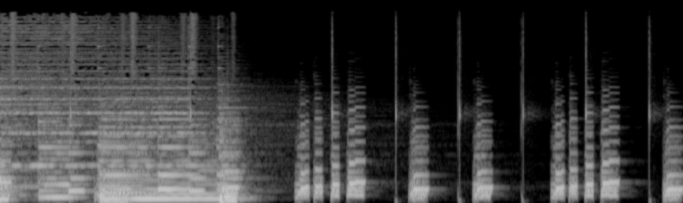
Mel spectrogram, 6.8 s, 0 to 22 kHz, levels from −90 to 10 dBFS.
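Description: At 2.20 s the pace jumps and stays fast to the end. This is a time-stretched section, running 1.89 times faster while the pitch holds steady. It sounds rushed. Software likely squeezed the audio to fit a length, dropping short pieces to keep pitch.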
